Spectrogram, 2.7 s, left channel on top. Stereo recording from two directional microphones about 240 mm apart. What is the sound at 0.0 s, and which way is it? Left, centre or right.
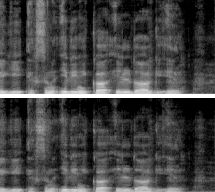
Speech, left.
